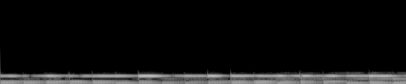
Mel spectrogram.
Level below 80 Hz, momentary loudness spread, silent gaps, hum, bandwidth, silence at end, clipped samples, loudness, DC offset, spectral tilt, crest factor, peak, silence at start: -32 dBFS; 5 LU; none; none; 0.6 kHz; 0 s; under 0.1%; -27 LUFS; under 0.1%; -18.5 dB/octave; 12 dB; -14 dBFS; 0 s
